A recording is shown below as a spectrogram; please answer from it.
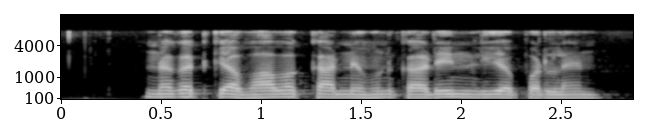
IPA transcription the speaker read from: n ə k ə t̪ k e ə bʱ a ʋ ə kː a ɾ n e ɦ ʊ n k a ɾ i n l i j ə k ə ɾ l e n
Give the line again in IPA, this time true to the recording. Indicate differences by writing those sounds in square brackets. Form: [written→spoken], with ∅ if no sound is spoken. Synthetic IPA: n ə [k→ɡ] ə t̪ k e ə bʱ a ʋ ə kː a ɾ n e ɦ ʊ n k a ɾ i n l i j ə [k→p] ə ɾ l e n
